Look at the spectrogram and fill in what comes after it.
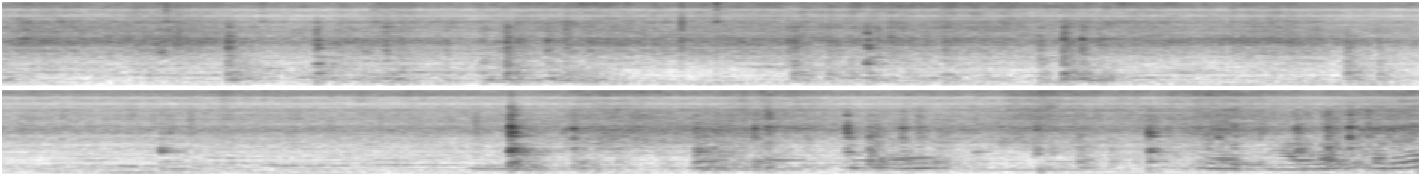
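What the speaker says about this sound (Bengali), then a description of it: "সবজিগুলো এর মধ্যে ঢেলে দেব। অনেকক্ষণ কষিয়ে নেব।" Fried vegetables sautéed and stirred in a pan for fish curry, with a steady sizzle and repeated scraping and clinking of the spoon against the pan, close and continuous, with no talking.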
